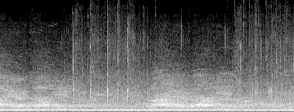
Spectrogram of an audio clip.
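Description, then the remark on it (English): A large stadium crowd roars and cheers in a steady, loud wall of voices, with scattered shouts and whistles rising above the dense din throughout. “That crowd can't wait.”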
